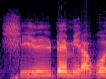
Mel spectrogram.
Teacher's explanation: 짧은 소리로 바뀌는 것이고, 이제 첫 번째 음절에 있는 실 이거는 그대로 긴 소리로 발음해서 실뱀이라고 해야 되겠습니다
